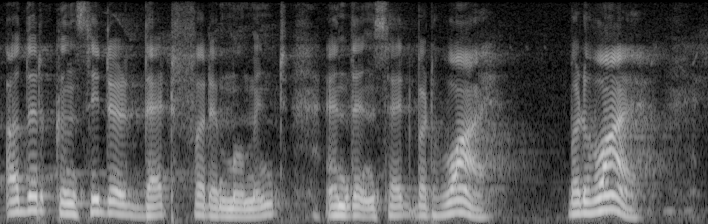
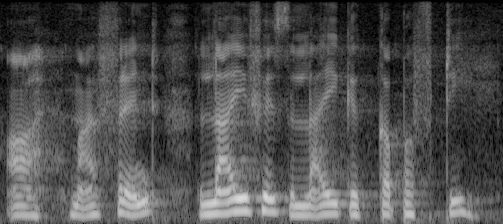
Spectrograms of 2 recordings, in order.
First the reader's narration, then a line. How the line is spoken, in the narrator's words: said with a sigh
